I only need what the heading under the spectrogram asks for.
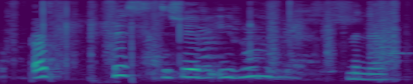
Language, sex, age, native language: Icelandic, male, 9, Icelandic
